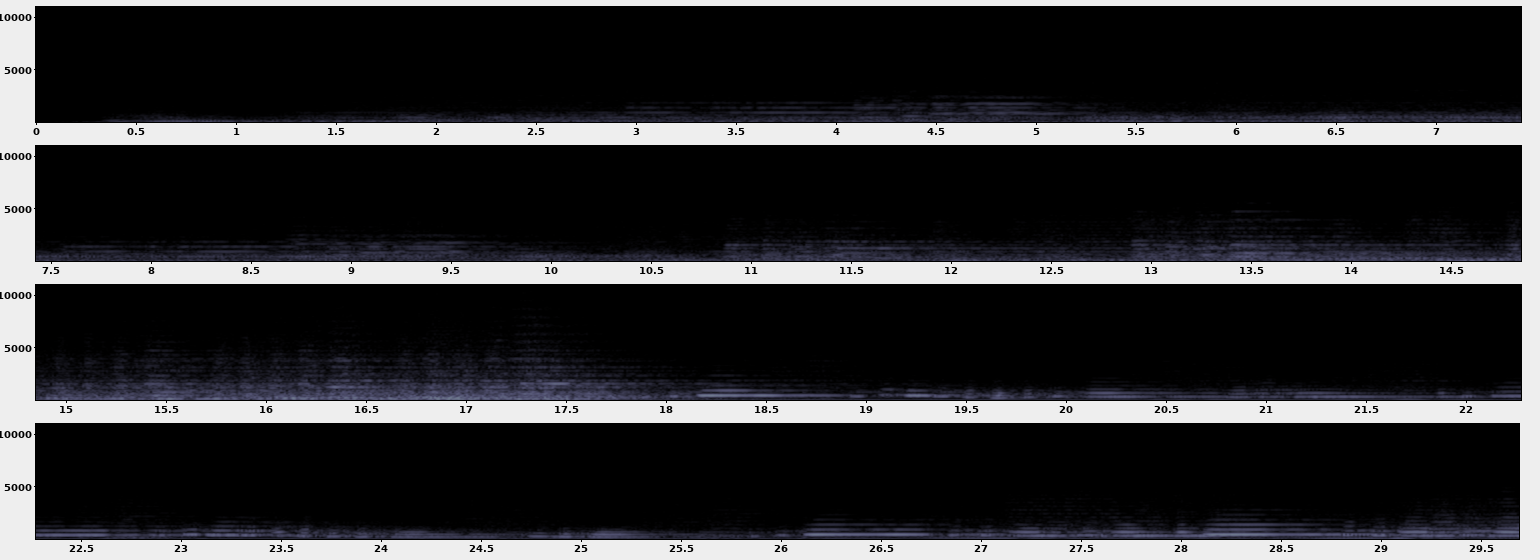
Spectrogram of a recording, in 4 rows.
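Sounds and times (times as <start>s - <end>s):
horn concerto allegro: 1.2s - 29.6s.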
